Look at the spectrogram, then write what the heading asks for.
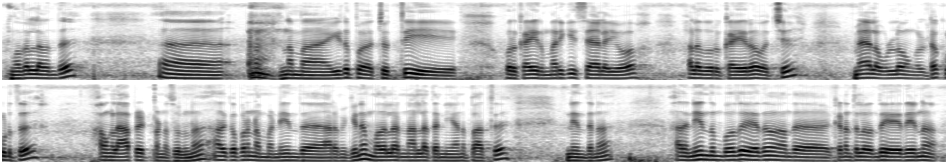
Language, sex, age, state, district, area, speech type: Tamil, male, 60+, Tamil Nadu, Tiruchirappalli, rural, spontaneous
